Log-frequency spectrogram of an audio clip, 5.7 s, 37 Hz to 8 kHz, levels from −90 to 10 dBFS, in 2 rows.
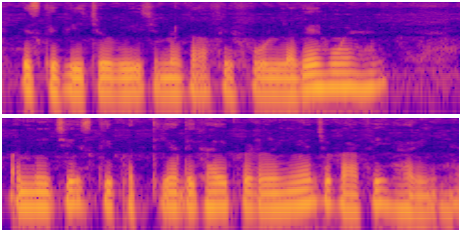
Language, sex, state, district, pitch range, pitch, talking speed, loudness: Hindi, male, Uttar Pradesh, Lalitpur, 105-125 Hz, 115 Hz, 220 wpm, -18 LUFS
